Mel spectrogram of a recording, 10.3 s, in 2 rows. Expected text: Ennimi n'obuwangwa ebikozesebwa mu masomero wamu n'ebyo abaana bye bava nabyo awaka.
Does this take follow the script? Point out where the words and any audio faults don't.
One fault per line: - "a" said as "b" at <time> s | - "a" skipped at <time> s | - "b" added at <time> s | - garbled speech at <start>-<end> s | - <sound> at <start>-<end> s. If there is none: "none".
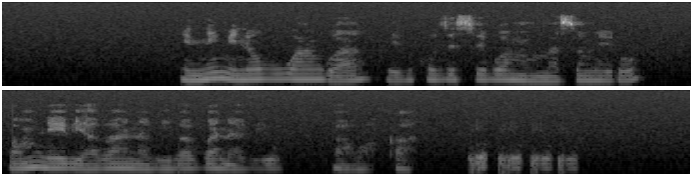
- laugh at 8.6-9.5 s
